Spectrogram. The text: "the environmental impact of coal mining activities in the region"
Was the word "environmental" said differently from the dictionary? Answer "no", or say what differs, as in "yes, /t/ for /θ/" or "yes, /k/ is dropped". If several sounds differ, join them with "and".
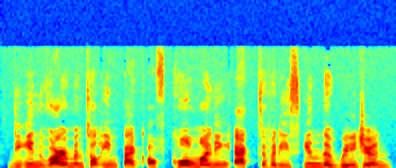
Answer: no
